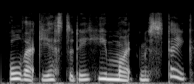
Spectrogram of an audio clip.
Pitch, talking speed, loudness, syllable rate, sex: 230 Hz, 185 wpm, -16 LUFS, 5.7 syllables/s, female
